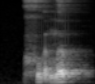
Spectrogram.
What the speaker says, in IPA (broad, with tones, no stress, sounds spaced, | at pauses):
h ṵ˧˨ ə̯ m ə˦˥ p̚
